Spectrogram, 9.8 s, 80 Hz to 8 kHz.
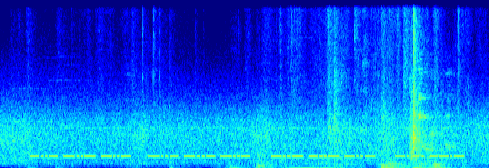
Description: Morse code, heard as a keyed tone, hand-sent with a straight key, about 27 wpm, 660 Hz, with radio static and the noise inside a lift. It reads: XXX XXX XXX CQ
